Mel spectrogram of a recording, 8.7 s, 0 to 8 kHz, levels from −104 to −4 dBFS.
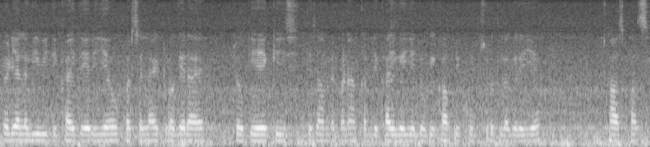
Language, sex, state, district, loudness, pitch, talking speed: Hindi, female, Rajasthan, Bikaner, -17 LUFS, 130 Hz, 230 wpm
